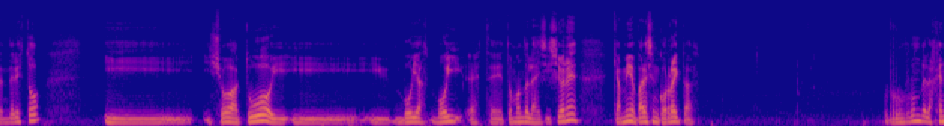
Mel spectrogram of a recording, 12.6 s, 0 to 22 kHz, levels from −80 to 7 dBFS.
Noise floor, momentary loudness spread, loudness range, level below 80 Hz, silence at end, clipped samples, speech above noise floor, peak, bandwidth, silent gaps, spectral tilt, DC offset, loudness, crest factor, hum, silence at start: -66 dBFS; 13 LU; 6 LU; -66 dBFS; 0 s; under 0.1%; 36 dB; -12 dBFS; 15 kHz; none; -6.5 dB/octave; under 0.1%; -31 LUFS; 20 dB; none; 0 s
